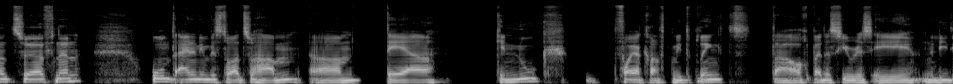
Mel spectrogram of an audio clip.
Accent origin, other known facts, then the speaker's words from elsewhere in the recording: Hungary; Ich, wie man das vom Namen vielleicht äh, hört, bin aber ein gebürtiger Ungar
